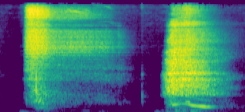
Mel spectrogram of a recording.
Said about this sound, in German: Lass uns beginnen mit einem tiefen Atemzug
